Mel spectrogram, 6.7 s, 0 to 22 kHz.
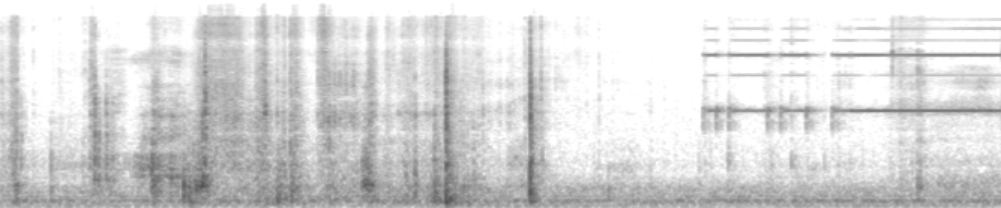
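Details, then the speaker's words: Continuity test between pads of a DALRC Engine BL32 4-in-1 3-5S ESC with ripped top connector pads: probe scraping, then a clean steady high beep confirming pad S3 connects to its pin. "we're gonna go to s 2 s 3 that's 3 you hear is beeping that's fine"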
